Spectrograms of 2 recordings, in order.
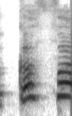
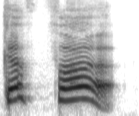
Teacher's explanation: इसको सख्ती से जोड़ना है, क्यों, तशदीद की वजह से , कफ्फा, लेकिन रखना बारीक है, इसको फॉ ऐसे बड़ा नहीं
